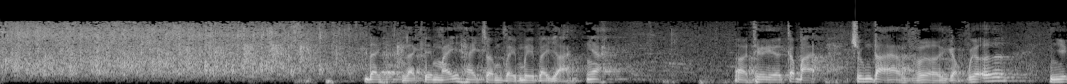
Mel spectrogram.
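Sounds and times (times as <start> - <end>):
applause: 0.0 - 4.6
speech: 3.7 - 6.3, 7.3 - 10.6.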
